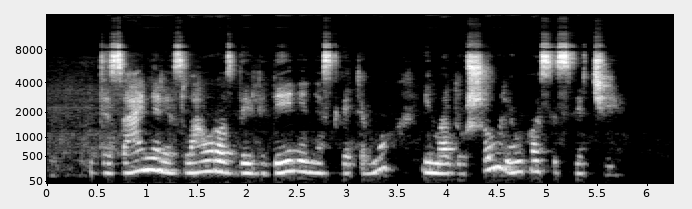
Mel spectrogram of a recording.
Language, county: Lithuanian, Alytus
